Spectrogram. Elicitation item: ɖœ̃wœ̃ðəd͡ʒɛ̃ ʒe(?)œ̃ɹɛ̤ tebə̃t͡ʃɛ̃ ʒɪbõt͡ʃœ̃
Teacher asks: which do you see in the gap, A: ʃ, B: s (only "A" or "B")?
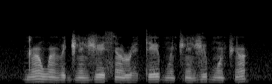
B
